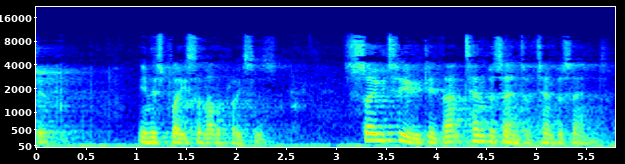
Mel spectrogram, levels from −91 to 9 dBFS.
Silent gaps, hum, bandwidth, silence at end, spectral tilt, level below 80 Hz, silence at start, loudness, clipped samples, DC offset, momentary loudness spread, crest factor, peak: none; none; 10.5 kHz; 0 s; -5.5 dB/octave; -46 dBFS; 0 s; -29 LUFS; under 0.1%; under 0.1%; 20 LU; 18 dB; -12 dBFS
